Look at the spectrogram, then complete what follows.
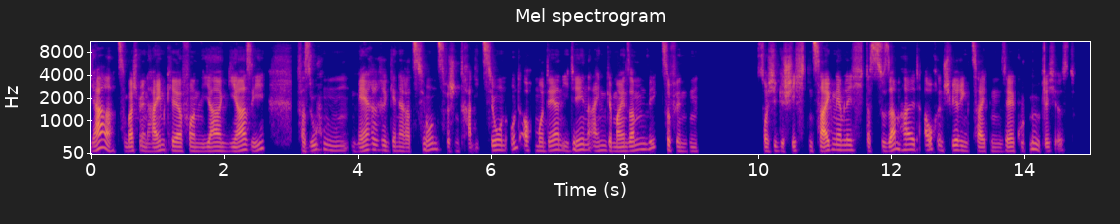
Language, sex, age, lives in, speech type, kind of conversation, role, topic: German, male, 20-24, Germany, read, expert-assistant, expert, Welche Filme oder Bücher helfen mir zu verstehen, wie Menschen in ärmeren Ländern mit wirtschaftlichen Veränderungen umgehen?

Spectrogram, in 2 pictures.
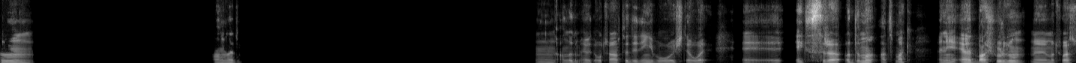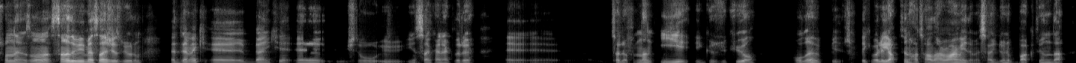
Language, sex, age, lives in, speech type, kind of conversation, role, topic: Turkish, male, 25-29, Spain, conversation, podcast, host, Okulda öğrendiklerini gerçek hayata nasıl uyarlarsın?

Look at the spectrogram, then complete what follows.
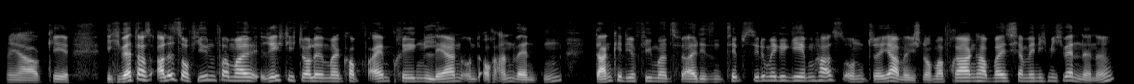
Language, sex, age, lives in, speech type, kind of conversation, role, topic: German, male, 20-24, Portugal, read, expert-assistant, asker, Wie kann ich erkennen, ob Informationen über die Funktionsweise unseres Körpers wirklich stimmen?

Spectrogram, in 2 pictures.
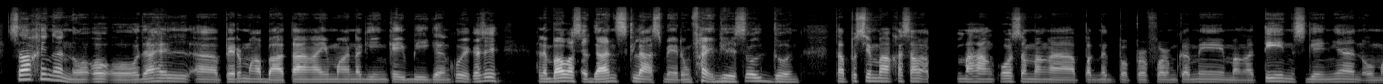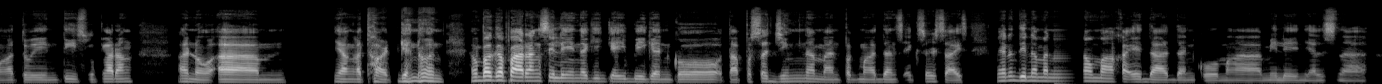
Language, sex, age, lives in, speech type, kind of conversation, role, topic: Filipino, male, 35-39, Philippines, conversation, unstructured, none, Ano ang pinakamasaya mong karanasan habang ginagawa ang hilig mong gawain?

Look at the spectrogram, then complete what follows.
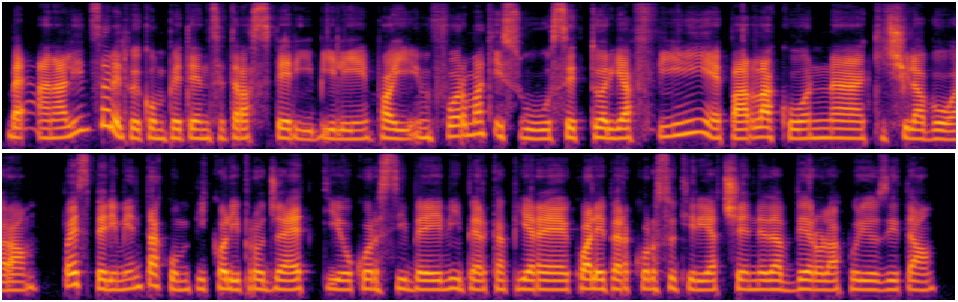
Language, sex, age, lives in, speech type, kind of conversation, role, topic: Italian, female, 35-39, Italy, read, expert-assistant, expert, Cosa significa davvero 'seguire una passione' nella scelta della carriera?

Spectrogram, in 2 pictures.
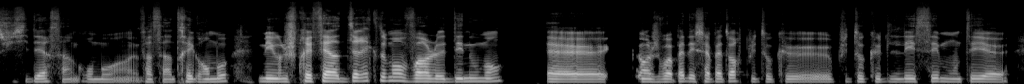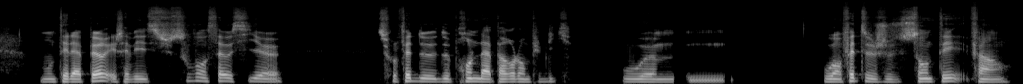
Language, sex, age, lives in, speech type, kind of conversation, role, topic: French, male, 30-34, France, conversation, podcast, guest, Comment fais-tu la part des choses entre ton instinct et ta peur ?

